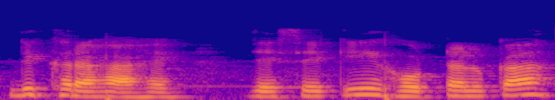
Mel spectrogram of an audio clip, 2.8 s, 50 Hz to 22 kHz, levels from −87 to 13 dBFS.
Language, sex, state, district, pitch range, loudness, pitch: Hindi, female, Maharashtra, Mumbai Suburban, 160-205 Hz, -17 LUFS, 170 Hz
